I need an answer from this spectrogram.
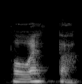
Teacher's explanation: stress on the e in the middle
